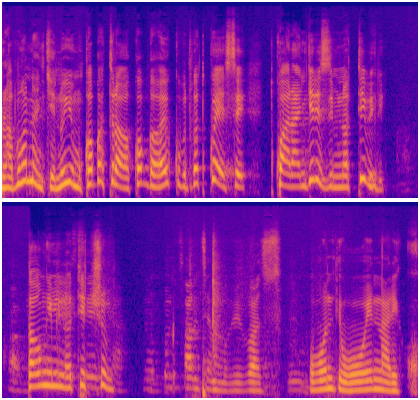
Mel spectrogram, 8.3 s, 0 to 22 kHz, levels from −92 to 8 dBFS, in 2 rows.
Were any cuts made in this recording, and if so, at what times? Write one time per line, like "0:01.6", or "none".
0:04.4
